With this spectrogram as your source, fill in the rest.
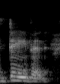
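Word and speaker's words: d4vd: Literally, for the singer known professionally as David, spelled D4 VD. I know it's strange, but it's pronounced D.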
